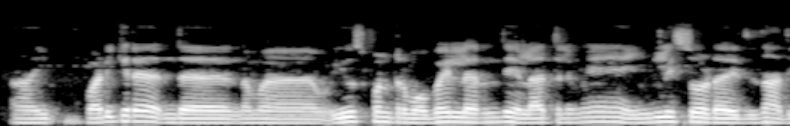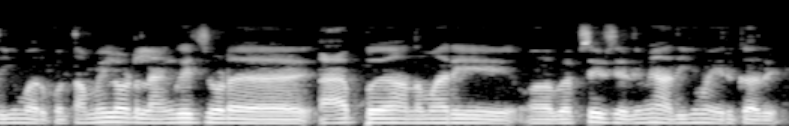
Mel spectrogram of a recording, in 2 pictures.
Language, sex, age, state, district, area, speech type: Tamil, male, 18-30, Tamil Nadu, Thoothukudi, rural, spontaneous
